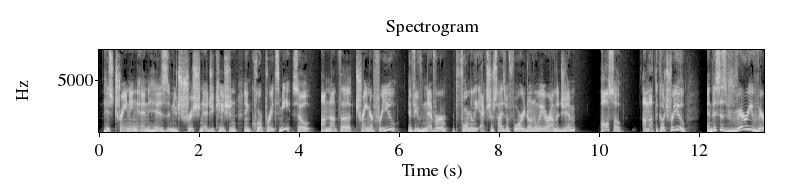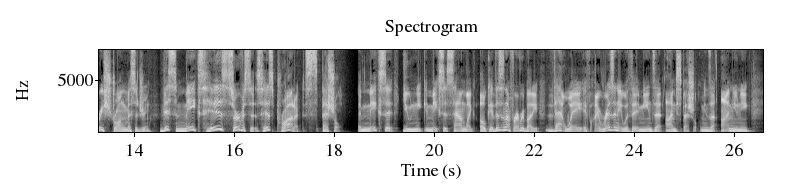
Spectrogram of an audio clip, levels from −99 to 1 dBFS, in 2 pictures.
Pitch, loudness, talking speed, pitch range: 165 Hz, -16 LUFS, 185 wpm, 140-195 Hz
